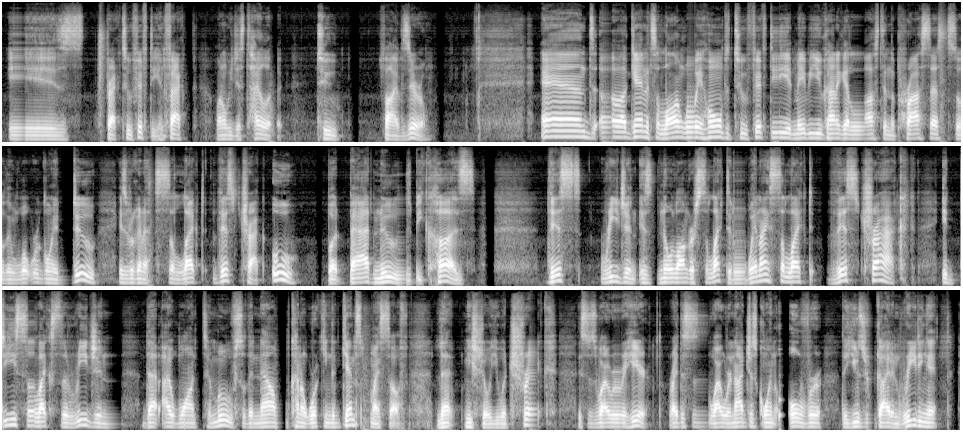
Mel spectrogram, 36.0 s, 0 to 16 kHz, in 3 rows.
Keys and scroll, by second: 4.2 2, 16.7 d, 30.6 super+,.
